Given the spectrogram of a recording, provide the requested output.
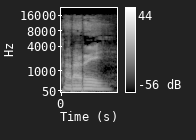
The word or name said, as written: tararei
